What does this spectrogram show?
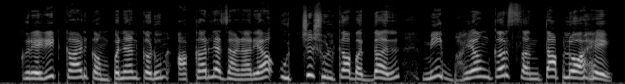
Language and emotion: Marathi, angry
